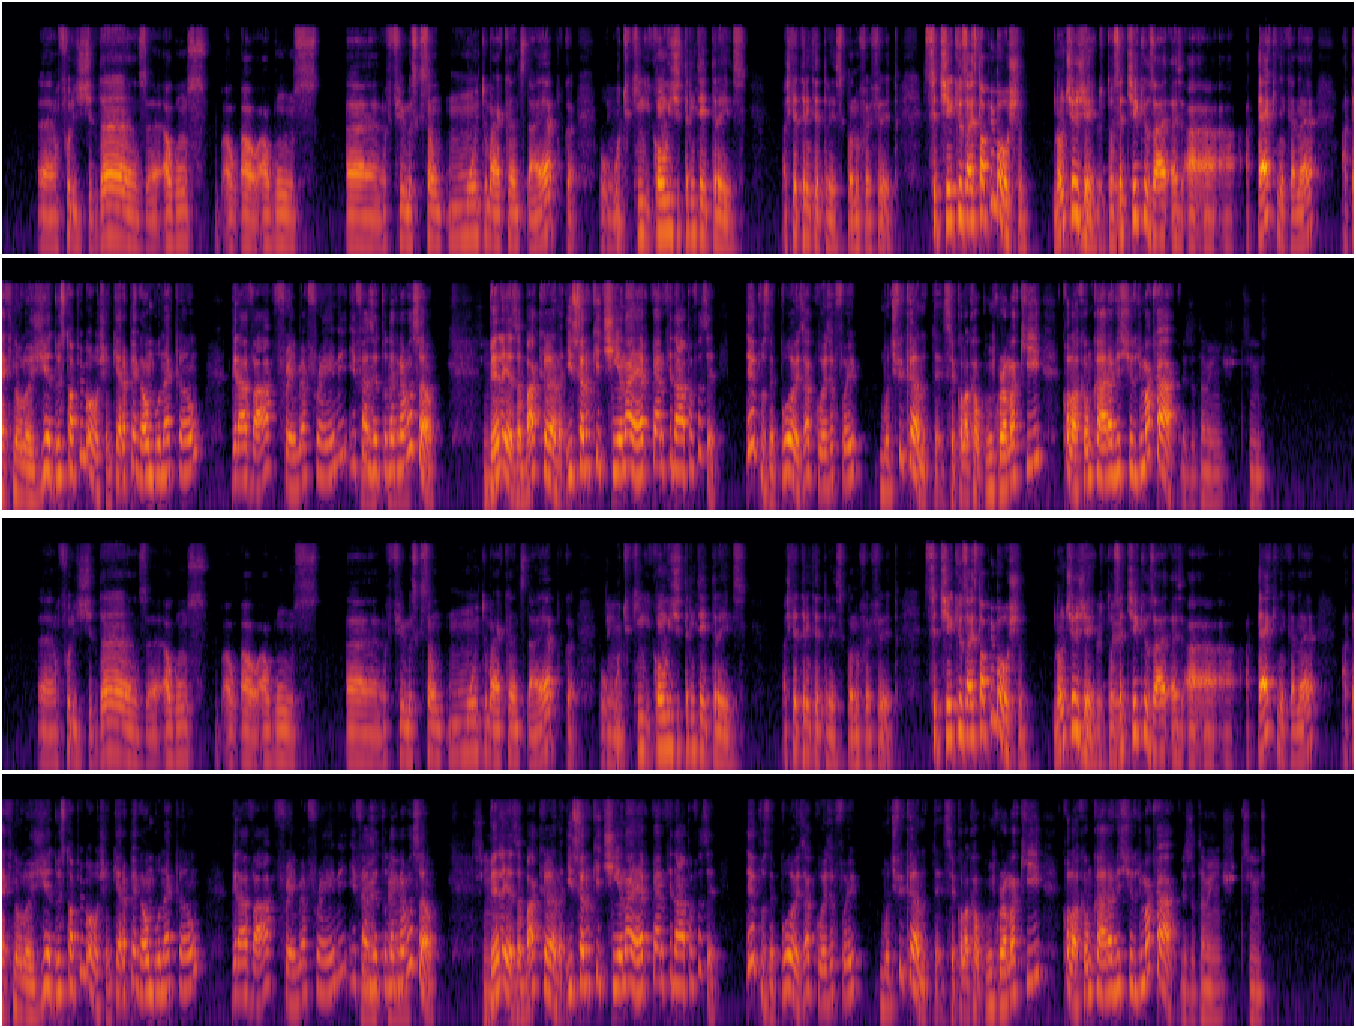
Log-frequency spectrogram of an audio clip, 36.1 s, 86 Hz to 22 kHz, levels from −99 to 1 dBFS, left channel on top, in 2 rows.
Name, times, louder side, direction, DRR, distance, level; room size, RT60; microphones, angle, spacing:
voice 1, 0.5-2.7 2.9-4.2 4.6-7.6 8.0-9.9 10.4-11.9 12.3-13.7 14.0-16.4 16.7-17.5 17.9-20.6 21.1-23.8 24.5-27.5 27.9-29.5 29.7-33.7, left 4 dB, 35° left, 0.4 m, -34 dB
voice 2, 14.6-15.0 22.8-23.4 24.3-24.9 33.7-34.9, right 2 dB, 60° right, 0.7 m, -48 dB
7.8 x 4.7 x 4.9 m
head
